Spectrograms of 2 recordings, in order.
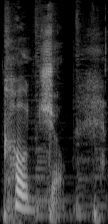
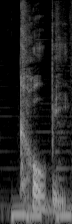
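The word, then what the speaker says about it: Kwadwo: born male most commonly people would refer to you as Kody Joe or Kobe those are the two most common versions of that name that I've heard and some may pronounce it quad chill all right so moving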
